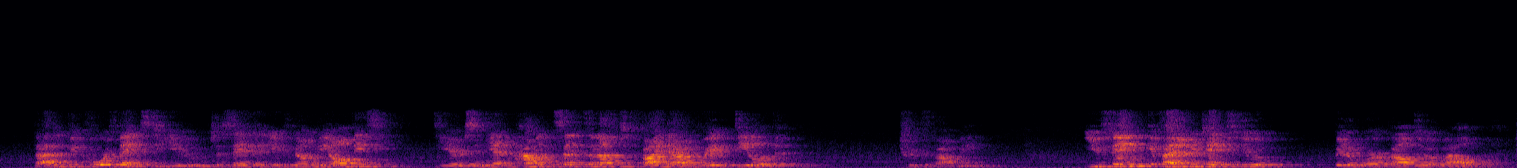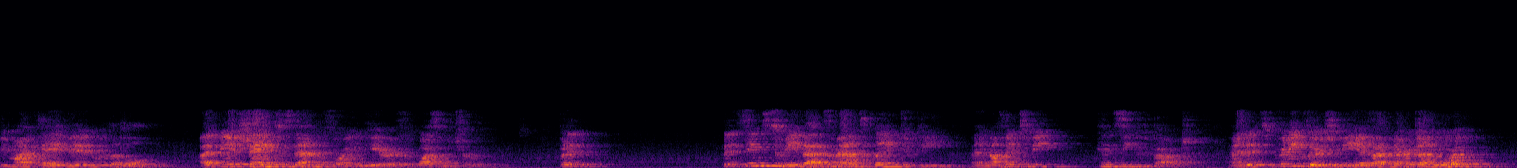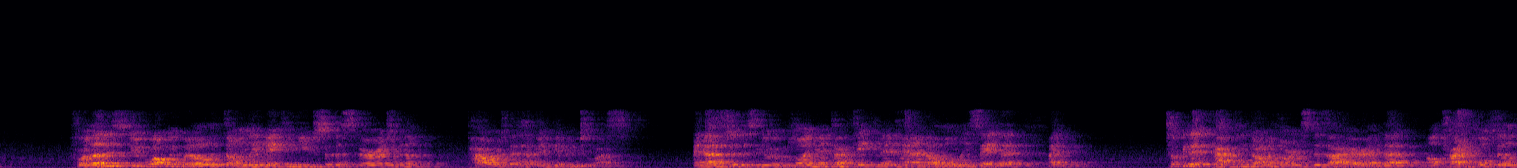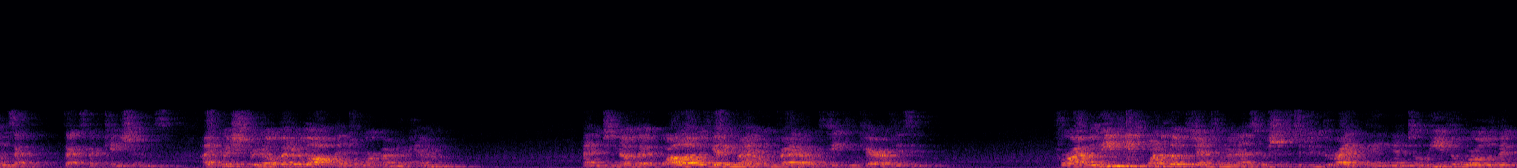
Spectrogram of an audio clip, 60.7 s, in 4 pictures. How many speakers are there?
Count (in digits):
1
